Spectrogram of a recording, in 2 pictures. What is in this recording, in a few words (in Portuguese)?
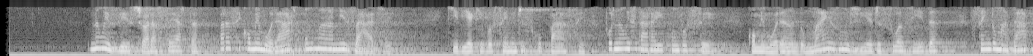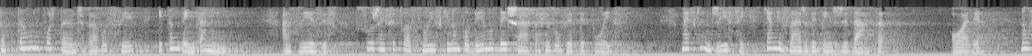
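voz, Imprevisto de Aniversário, female, Telemensagens; Telemensagens 2017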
